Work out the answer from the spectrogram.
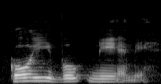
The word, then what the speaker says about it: Koivuniemi: going book near me so it's how you write it it's exactly yeah you pronounce it all the eyes and ears like Spanish if somebody knows Spanish it's not it's just announced every letter in like in Finland you always pronounce every little letter okay then comes as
